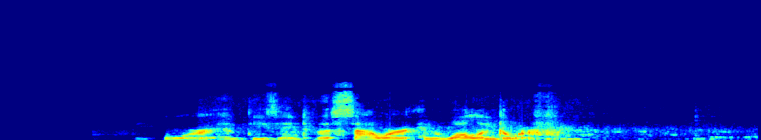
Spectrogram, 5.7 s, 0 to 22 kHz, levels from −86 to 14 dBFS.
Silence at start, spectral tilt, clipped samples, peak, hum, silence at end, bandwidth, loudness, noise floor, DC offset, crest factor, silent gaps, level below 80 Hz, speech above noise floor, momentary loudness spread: 1.25 s; -5.5 dB/octave; under 0.1%; 0 dBFS; none; 1.35 s; 8.8 kHz; -17 LUFS; -64 dBFS; under 0.1%; 20 dB; none; -66 dBFS; 47 dB; 15 LU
